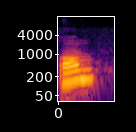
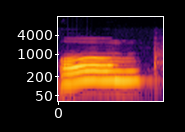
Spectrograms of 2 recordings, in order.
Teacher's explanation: ये हम लोगों का प्लुत स्वर होगा, इसको हम लोगों को लंबा खींचकर बोलना पड़ेगा ओम, इस तरीके से।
